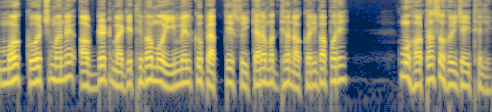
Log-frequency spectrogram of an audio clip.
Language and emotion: Odia, sad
